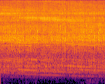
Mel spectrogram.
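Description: An angle grinder's disc grinds against metal with a harsh rasp.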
